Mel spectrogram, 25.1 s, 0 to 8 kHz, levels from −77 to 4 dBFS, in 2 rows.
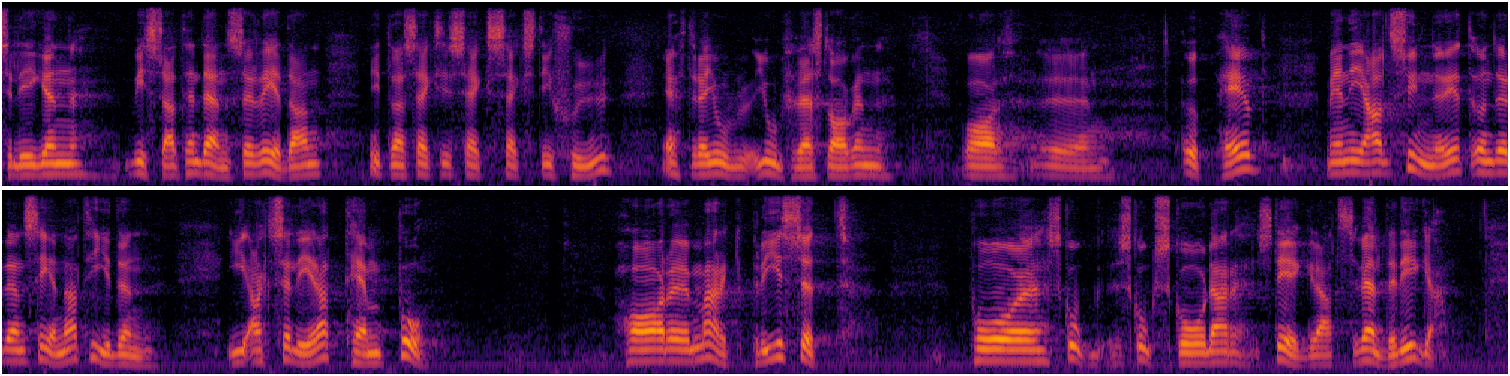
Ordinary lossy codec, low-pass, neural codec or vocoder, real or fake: none; 7.2 kHz; none; real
